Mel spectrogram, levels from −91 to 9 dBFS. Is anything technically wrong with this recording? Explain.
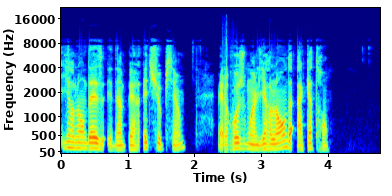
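Yes. From 2.42 to 2.60 s, just after "et d'un père éthiopien", there is loose connector crackle. A worn or dirty contact in the signal chain is making and breaking as it shifts, so the speech is chopped on and off many times within that short span, and each break and reconnection of any DC on the line adds a pop. The result is a brief, irregular burst of scratchy crackle lasting under a fifth of a second.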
